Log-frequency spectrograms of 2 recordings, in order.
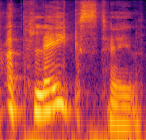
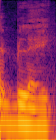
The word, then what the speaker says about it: A Plague's Tale: Ach, A Plague's Tale. – Habe ich es jetzt falsch ausgesprochen, oder was? – Ich habe Plague's Tale verstanden. Und es ist ja eine Plague, nicht eine Blake.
